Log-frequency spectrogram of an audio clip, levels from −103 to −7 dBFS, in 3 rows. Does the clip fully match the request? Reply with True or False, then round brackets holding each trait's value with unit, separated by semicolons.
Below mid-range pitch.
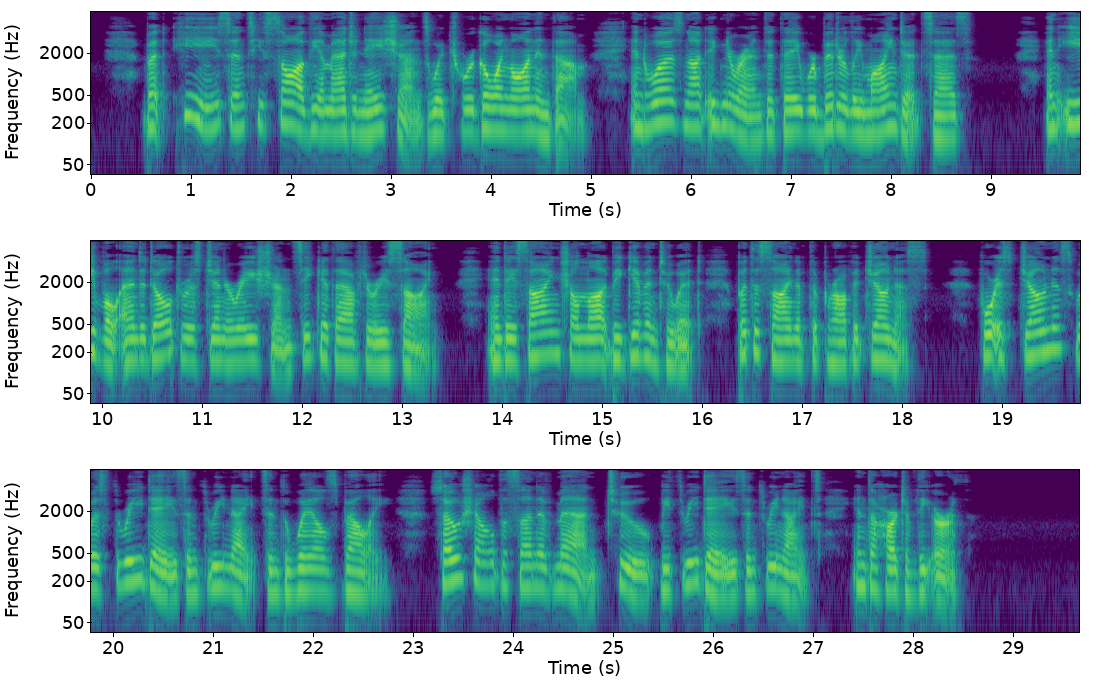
False (155 Hz)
